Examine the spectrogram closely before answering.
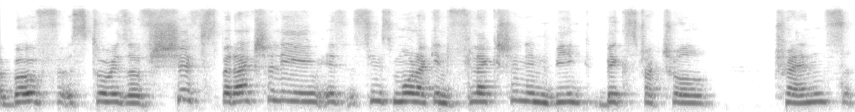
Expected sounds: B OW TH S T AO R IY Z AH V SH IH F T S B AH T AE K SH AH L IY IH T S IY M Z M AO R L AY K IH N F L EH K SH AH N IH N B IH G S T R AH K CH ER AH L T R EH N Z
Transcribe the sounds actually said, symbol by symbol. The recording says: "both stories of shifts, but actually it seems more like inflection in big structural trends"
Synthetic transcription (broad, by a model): B OW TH S T AO R IY Z AH V SH IH F T S B AH T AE K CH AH L IY IH T S IY M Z M AO R L AY K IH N F L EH K SH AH N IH N B IH G S T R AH K CH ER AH L T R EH N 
